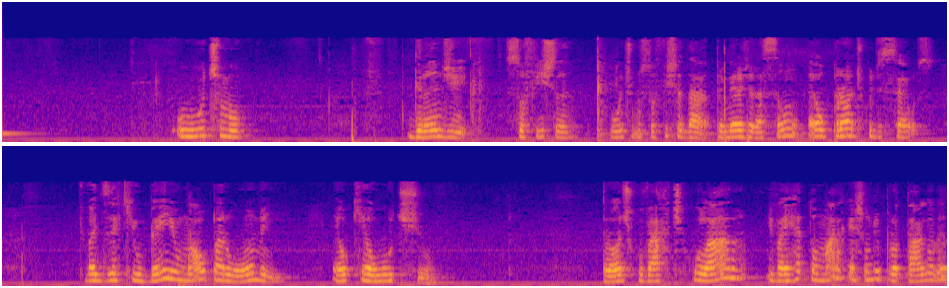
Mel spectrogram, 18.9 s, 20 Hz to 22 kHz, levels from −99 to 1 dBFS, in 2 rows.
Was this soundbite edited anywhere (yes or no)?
no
